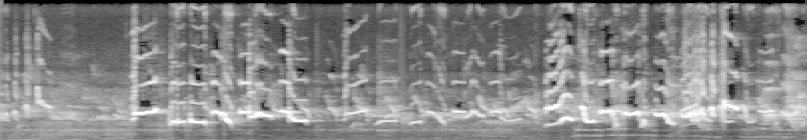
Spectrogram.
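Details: Oriental magpie-robin lure song to stir home-kept birds: quiet start with low hum, then two vigorous bursts of rapid, clear whistles mixing rising sweeps, slurred notes and short trills.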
